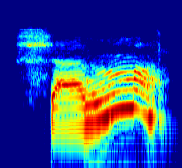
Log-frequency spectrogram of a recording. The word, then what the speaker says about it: 什么: Next one is 什么什么诗人神 mo and this mo is neutral tone.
